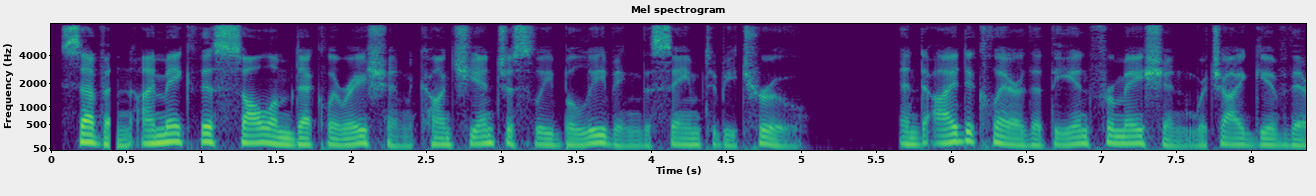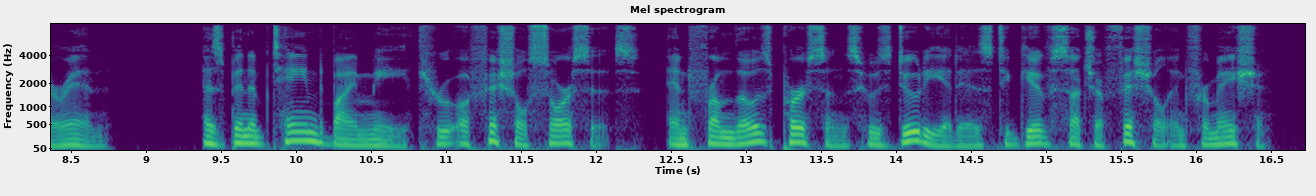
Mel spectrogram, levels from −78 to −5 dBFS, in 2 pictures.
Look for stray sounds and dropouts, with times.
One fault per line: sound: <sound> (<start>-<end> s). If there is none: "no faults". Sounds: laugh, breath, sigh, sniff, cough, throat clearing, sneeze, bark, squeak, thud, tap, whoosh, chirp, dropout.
sound: dropout (0.4-0.4 s)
